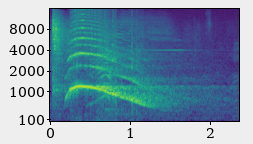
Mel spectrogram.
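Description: A woman's loud yell, a fencer's shout at the end of an épée exchange: it jumps up in pitch and then slides down over about a second and a half before fading.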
